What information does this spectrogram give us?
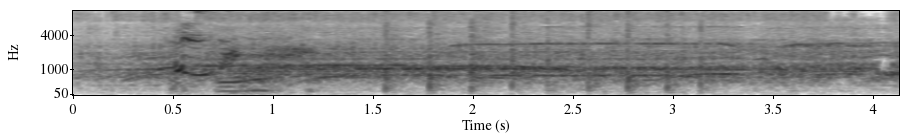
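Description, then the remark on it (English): An applause sound effect played from a soundboard button: a crowd clapping in a dense, steady patter for about four seconds, with some cheering voices mixed in, holding fairly level throughout. “I have a little fancy button now because we got a little money and a little sponsorship. You hear that, right?”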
